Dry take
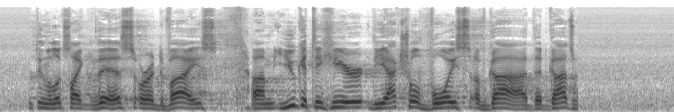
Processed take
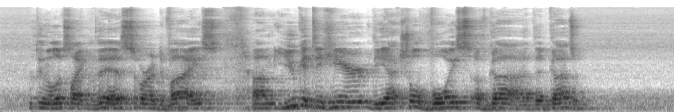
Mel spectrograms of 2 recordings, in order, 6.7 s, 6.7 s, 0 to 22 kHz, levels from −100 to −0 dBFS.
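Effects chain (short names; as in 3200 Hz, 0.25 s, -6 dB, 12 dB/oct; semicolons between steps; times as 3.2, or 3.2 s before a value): band shelf 1400 Hz -9 dB, from 3.76 s -16 dB; reverb RT60 0.45 s, pre-delay 6 ms, DRR 0 dB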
